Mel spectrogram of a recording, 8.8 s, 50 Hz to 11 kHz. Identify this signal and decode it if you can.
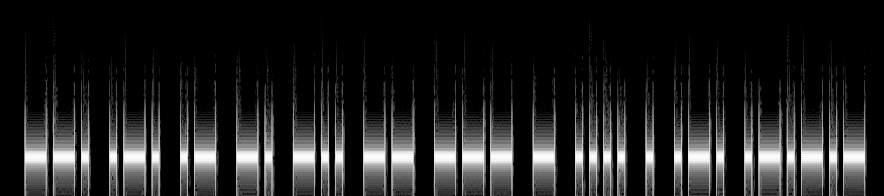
Morse code, heard as a keyed tone, about 17 wpm, 700 Hz. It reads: GRANDMOTHER.
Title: Sentences from Top 1200 Words 17wpm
